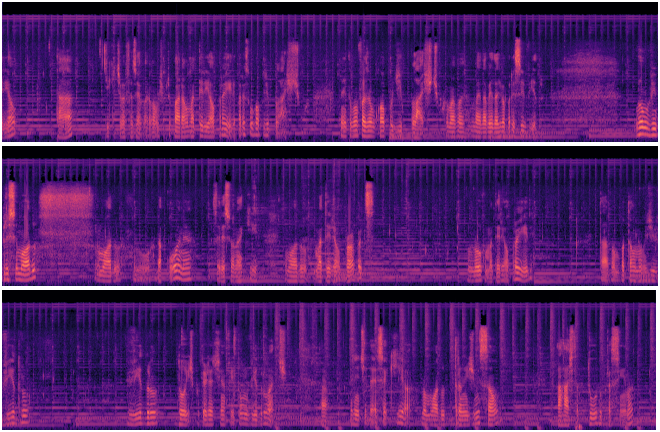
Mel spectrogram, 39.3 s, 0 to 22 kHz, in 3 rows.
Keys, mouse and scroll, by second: 0.5-2.5 middle drag, 3.0-6.2 middle drag, 6.5-7.6 middle drag, 8.6 middle click, 13.2 click, 14.5-15.3 middle drag, 22.3 click, 25.6 click, 25.8-31.9 drag, 36.4-38.6 drag.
